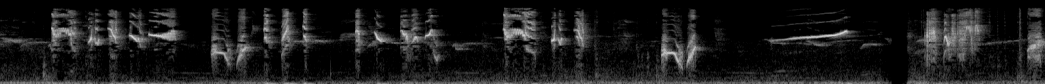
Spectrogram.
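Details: Champion Oriental magpie-robin singing nonstop with full emotion and spread tail, used as a lure to provoke other magpie-robins. Rapid bursts of sharp, varied whistles and harsh notes, a long rising whistle near the end, and low background hum.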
